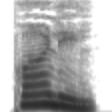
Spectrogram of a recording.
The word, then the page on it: ಪುಳಿಲ್: Kannada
